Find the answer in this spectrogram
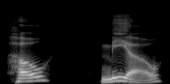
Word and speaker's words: homeostasis: And let's get the pronunciation right. It's homeostasis.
